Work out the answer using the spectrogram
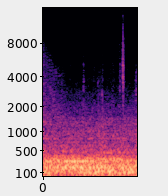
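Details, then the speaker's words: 2015 Buick Regal driving at road speed, windows up: constant low droning howl rising with speed from loud cupped tires, not the wheel bearings the owner had replaced (left front, right rear). "Put the windows back up quick. Man, those tires are loud. They're just howling."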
